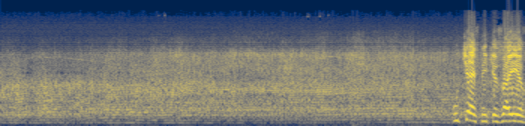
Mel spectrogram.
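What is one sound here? Motorcycle engines roar as riders race around a dirt track.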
